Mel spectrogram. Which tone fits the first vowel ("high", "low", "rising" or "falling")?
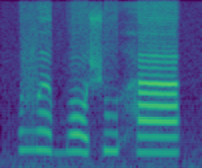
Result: falling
